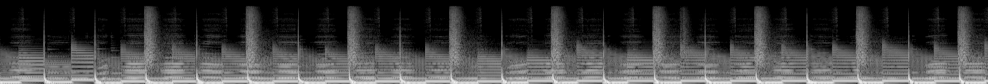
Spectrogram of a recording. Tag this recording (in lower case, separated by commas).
music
